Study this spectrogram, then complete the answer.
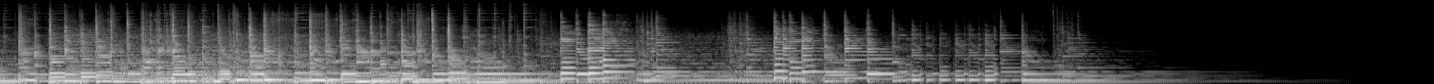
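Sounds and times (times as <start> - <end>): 
Arabic oud playing: 0.0 - 12.6.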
